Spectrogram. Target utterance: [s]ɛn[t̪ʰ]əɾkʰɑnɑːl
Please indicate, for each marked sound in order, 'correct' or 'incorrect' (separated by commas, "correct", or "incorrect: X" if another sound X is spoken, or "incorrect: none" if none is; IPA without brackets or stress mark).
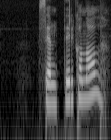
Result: correct, incorrect: t̪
